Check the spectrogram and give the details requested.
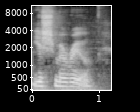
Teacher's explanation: And the first Shewa, because we see here we have two Shewas together. The first Shewa underneath the sheen here is going to be silent. The second Shewa is going to be vocal. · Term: vocal Shewa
